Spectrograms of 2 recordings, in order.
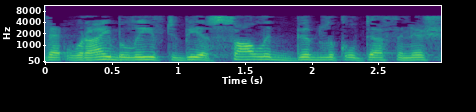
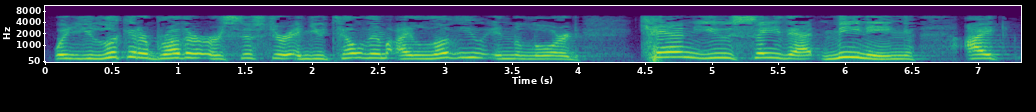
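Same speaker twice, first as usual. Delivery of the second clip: higher and louder, driving the point; full-force preaching; 7 semitones higher, 7 dB louder than usual. Acted. Pastor urging the church, higher and louder preaching. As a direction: preach it hard to the room.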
